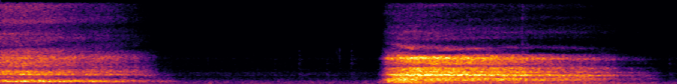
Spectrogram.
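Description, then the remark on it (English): A deep, full breath drawn in for about a second, a brief pause, then a long, airy exhale, fairly loud with no talking. “Your body releases these chemicals that it only does when you do a full breath like that.”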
